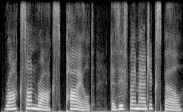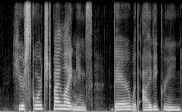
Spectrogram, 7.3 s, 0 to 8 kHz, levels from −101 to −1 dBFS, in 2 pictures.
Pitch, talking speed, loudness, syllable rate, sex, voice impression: 210 Hz, 140 wpm, -16 LUFS, 3.7 syllables/s, female, very feminine, slightly young, slightly adult-like, very thin, slightly relaxed, slightly weak, bright, slightly soft, slightly clear, slightly fluent, cute, intellectual, refreshing, slightly sincere, very calm, friendly, reassuring, slightly unique, very elegant, slightly sweet, lively, kind, slightly modest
